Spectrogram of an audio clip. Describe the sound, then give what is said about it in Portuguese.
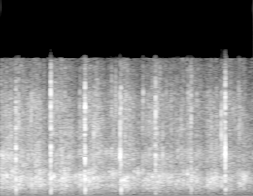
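An audience claps steadily in applause to the Lord Jesus, a dense wash of many hands with a few sharper accents standing out, accompanied by a low steady hum underneath. “Dá um glória a Deus e aplauda ao Senhor Jesus.”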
